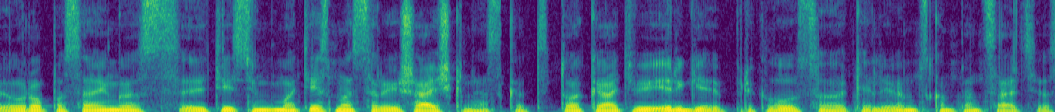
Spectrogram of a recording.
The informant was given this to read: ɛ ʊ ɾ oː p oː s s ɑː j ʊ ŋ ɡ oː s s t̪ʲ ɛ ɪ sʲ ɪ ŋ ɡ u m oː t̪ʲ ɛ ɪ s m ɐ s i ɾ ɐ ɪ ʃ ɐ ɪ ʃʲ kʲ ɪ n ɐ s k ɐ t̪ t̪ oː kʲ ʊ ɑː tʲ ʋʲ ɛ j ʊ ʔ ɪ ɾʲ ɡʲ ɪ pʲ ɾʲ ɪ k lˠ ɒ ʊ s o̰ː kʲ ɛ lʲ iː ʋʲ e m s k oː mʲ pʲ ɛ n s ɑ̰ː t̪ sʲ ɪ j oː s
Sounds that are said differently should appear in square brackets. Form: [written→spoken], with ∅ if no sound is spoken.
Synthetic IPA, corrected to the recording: ɛ ʊ ɾ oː p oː s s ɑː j ʊ ŋ ɡ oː s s t̪ʲ ɛ ɪ sʲ ɪ ŋ ɡ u m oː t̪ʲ ɛ ɪ s m ɐ s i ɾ ɐ ɪ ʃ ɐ ɪ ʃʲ kʲ ɪ n ɐ s k ɐ t̪ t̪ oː kʲ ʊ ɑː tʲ ʋʲ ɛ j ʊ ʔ ɪ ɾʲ ɡʲ ɪ pʲ ɾʲ ɪ k lˠ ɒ ʊ s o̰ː kʲ ɛ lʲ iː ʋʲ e m s k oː mʲ pʲ ɛ n s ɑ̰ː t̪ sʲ ɪ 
